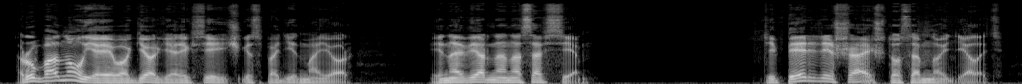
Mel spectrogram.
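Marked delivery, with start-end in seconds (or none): none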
